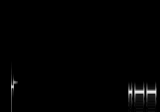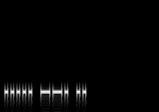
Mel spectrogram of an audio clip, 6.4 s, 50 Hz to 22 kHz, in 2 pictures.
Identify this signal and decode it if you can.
Morse code, heard as a keyed tone, about 20 wpm, 700 Hz. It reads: W5GI
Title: USA Call Signs - 4 Characters - 20wpm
